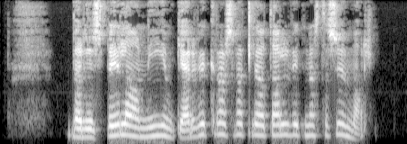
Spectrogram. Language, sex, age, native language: Icelandic, female, 30-39, Icelandic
